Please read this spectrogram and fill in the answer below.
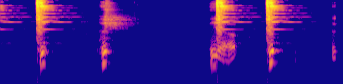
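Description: Sword-fight sound effects: sharp metallic clangs of katana blades clashing, ringing briefly, one about half a second in and two close together near the end, mixed with a fighter's grunts.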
